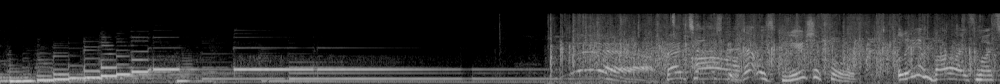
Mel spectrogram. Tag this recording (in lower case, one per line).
speech
inside a large room or hall
music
